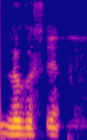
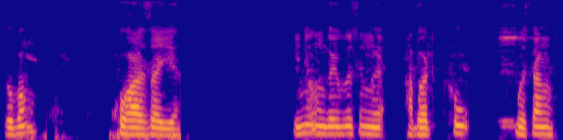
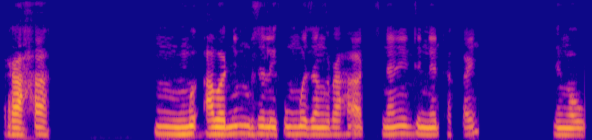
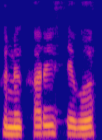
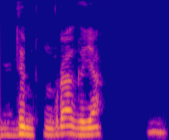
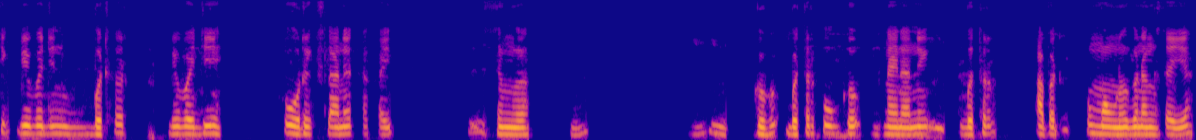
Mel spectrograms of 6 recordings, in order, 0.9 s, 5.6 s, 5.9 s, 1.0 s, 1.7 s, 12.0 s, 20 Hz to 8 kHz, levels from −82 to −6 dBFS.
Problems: low volume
